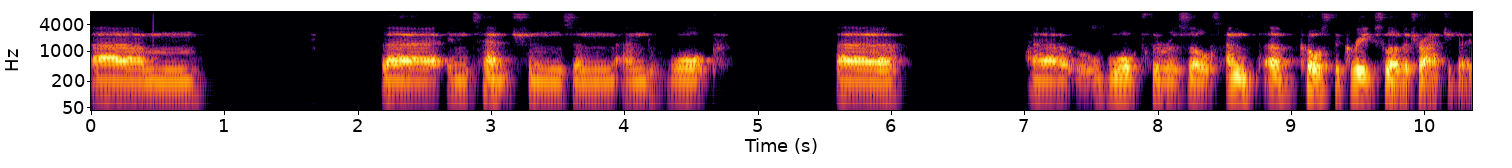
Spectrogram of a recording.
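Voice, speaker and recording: A very slow, monotone voice with flat intonation, long and frequent pauses, in a British accent. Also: man. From UK. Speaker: writer. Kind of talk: interview answer.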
